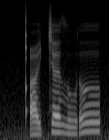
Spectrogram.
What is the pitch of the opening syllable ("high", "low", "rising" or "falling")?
low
